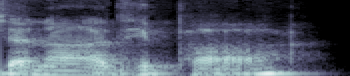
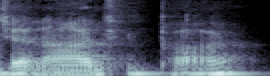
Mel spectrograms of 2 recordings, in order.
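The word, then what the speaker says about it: जनाधिप: Janadhipa, in that dhi is aspirated.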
